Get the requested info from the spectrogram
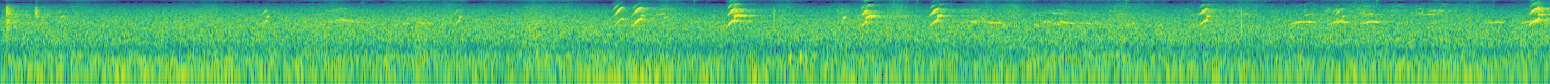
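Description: Birds chirping: short, sharp calls, several in quick succession from about three seconds in and a few more near the end, over a steady background noise.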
